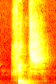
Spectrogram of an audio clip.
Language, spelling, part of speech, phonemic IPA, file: Dutch, ginds, adjective / adverb, /ɣɪnts/, Nl-ginds.ogg
- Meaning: over there, yonder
